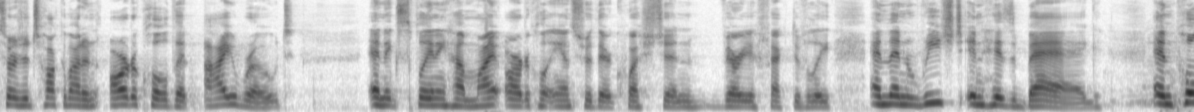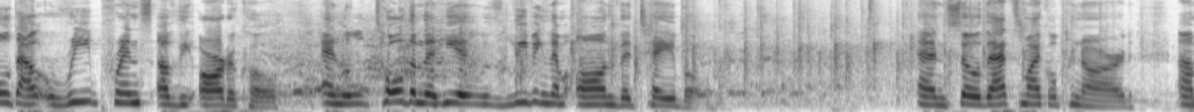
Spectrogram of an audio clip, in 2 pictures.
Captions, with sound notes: started to talk about an article that I wrote, and explaining how my article answered their question very effectively, and then reached in his bag and pulled out reprints of the article, (audience laughing) and told them that he was leaving them on the table. (audience applauding) And so that's Michael Pinard.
